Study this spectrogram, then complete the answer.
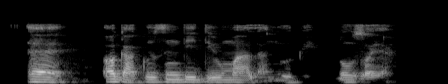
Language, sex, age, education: Igbo, male, 30-45, tertiary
